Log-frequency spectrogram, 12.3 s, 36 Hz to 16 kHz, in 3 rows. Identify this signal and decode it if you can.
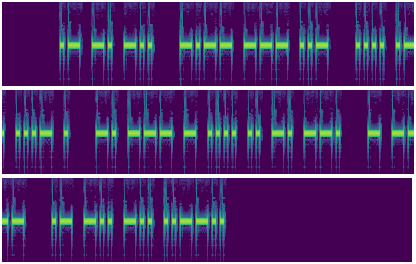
Morse code, heard as a keyed tone, about 30 wpm, 700 Hz. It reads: AND YOU HAVE NOTHING TO ADD?
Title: Sentences from Top 1000 Words - Review Part 1 - 30wpm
